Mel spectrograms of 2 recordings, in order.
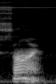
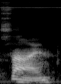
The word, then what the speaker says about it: sine: Sine, that's actually how you spell sine. But when you do the setup, you just put S-I-N. So it's actually pronounced sine, not sin.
